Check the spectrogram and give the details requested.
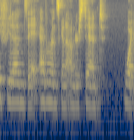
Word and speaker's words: Firenze: It's not Firenze, it's Firenze. It's a small thing, but I saw a video of myself saying it wrong the other day and it really irked me. So, something to look out for. It's one of those things that's more or less the same sound, so they don't really teach you when you're learning Italian, "Oh, this actually is a different sound."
